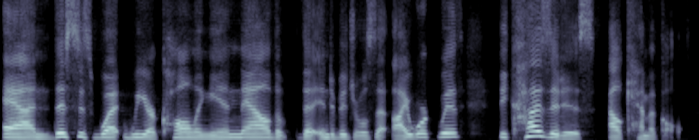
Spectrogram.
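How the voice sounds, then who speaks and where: A woman's voice: lowish voice, steady tone, normal speed, smooth, no echo, studio quality. A woman hosting an interview podcast, talking earnestly with many fillers and restarts. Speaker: podcast host.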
